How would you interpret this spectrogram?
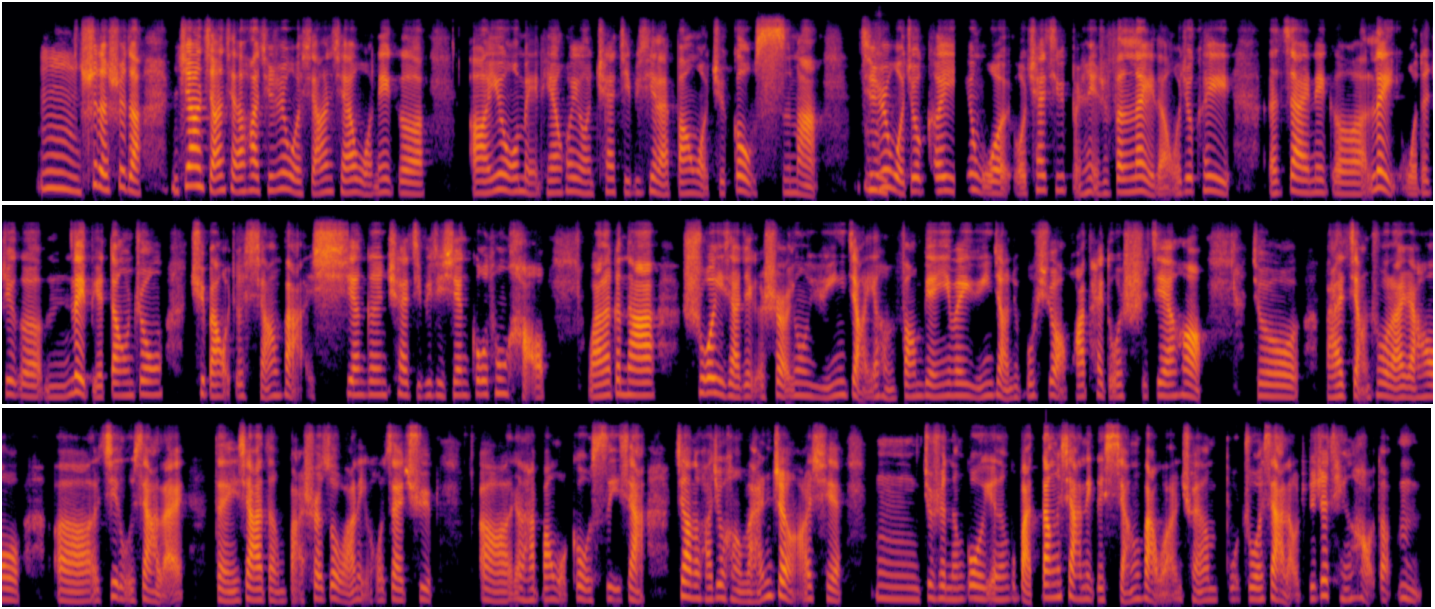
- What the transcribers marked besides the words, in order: none
- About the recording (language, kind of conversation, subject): Chinese, advice, 我怎样把突发的灵感变成结构化且有用的记录？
